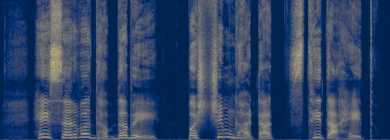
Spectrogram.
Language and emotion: Marathi, neutral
